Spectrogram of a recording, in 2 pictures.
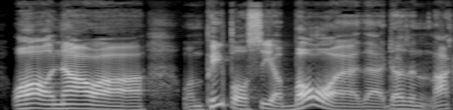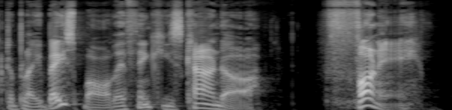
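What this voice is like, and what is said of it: Imitates a cartoon character's voice. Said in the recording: “Foghorn Leghorn says ... why are you still doing this impersonation?”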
